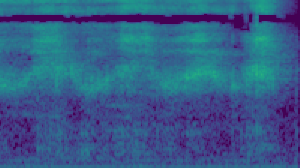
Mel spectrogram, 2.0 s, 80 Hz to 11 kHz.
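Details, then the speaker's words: Tracheostomy suctioning demonstration by nurse: steady airy suction hiss as the suction catheter is rinsed between passes, 60 seconds before the second pass. "alrighty I'll put that mask back on go ahead and rinse my suction cap"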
